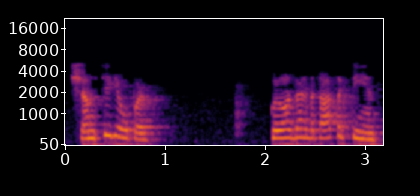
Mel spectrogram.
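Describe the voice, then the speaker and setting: A woman's voice: fairly high pitch, phone-quality sound. Patient woman teaching an echoey online class. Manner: patient, asks questions and reads out students' answers. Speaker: Quran recitation teacher. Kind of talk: online class reviewing the last lesson.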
